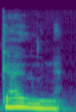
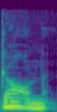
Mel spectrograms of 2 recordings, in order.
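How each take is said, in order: First: The vowel is long, rhyming with 'bone'. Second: The vowel is short, rhyming with 'on'. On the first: The speaker calls it wrong. "not gone" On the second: The speaker calls it right. "pronounced gone"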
